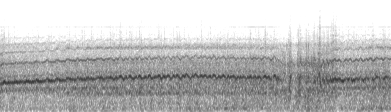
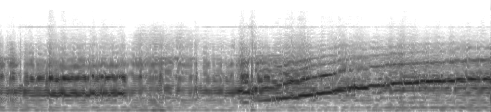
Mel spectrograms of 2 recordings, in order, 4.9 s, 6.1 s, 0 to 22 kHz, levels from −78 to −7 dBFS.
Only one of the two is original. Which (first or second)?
first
